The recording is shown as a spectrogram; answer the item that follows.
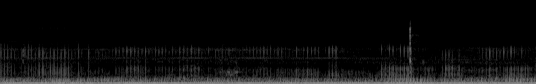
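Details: Purring cat named Totoshka, a three-legged pet male, giving a steady, deep, rumbling purr that runs unbroken throughout, with a brief sharp click near the end.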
